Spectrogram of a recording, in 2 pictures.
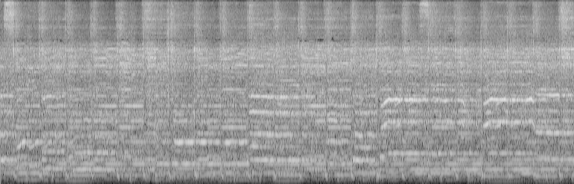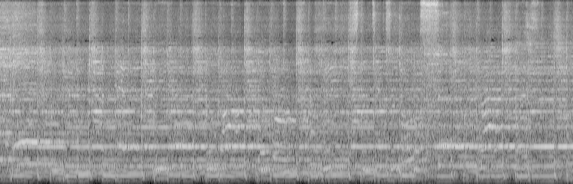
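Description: Live band playing: a woman singing lead over electric guitar, drums and keyboard, at a full, steady level.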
